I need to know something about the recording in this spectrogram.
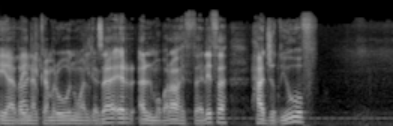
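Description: A man announces through a microphone.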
